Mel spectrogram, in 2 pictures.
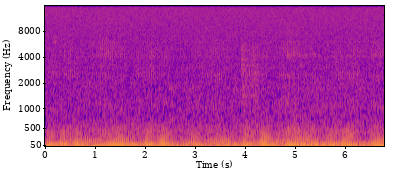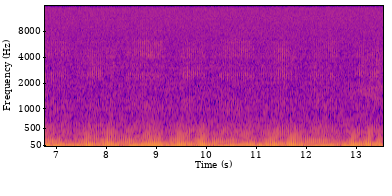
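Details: Manis, a domestic cat, purring close to an ASMR microphone; deep continuous rumble pulsing with each breath about every two seconds, faint soft rustles above.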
